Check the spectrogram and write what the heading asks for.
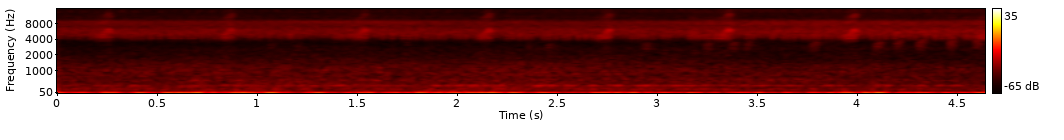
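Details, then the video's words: Cicadas singing at 1 PM on a July 2021 summer afternoon in suburban Nisshin, Aichi, Japan: a continuous high-pitched buzzing wall of sound with faint ticking pulses, a low hum and street noise beneath. "Summer Cicadas Sounds"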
